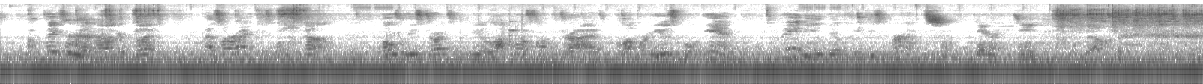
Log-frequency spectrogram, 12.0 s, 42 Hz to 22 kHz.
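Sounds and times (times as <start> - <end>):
steady low hum: 0.0 - 12.0
muffled television talk: 0.2 - 12.0
tortoise crunching greens: 10.5 - 12.0.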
